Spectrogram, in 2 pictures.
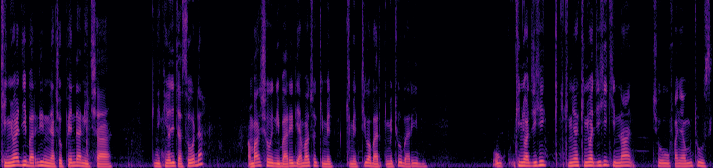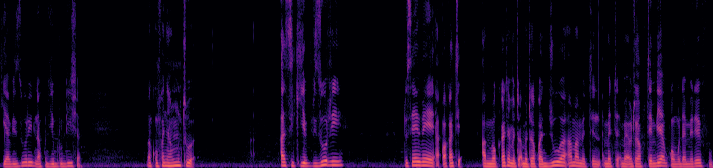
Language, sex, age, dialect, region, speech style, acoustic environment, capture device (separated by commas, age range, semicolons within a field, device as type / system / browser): Swahili, male, 18-24, Kenya - Nairobi Sheng-influenced, Kenya, relaxed, nature, mobile / Linux / Chrome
